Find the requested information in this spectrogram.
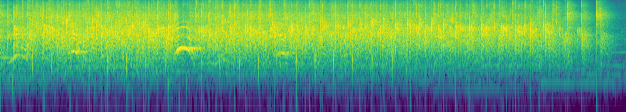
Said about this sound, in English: I know some of y'all have been trying to clap and it's like, do I clap? Do I not clap? I don't want to clap really for them. I want to clap for the Christ in them.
